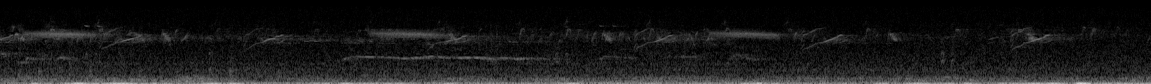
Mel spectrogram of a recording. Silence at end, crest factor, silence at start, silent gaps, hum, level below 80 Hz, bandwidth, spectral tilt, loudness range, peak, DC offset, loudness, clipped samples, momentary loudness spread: 0 s; 18 dB; 0 s; none; none; -32 dBFS; 16 kHz; -4.5 dB/octave; 1 LU; -8 dBFS; under 0.1%; -39 LUFS; under 0.1%; 5 LU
